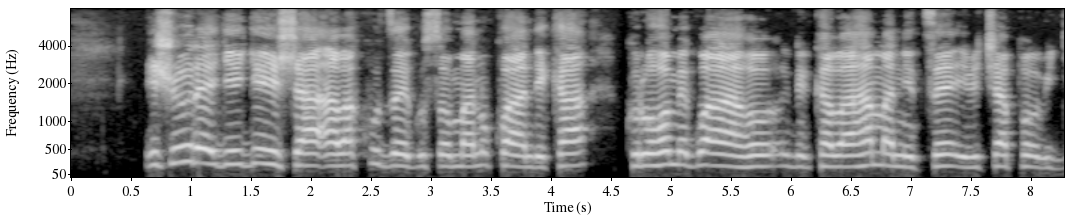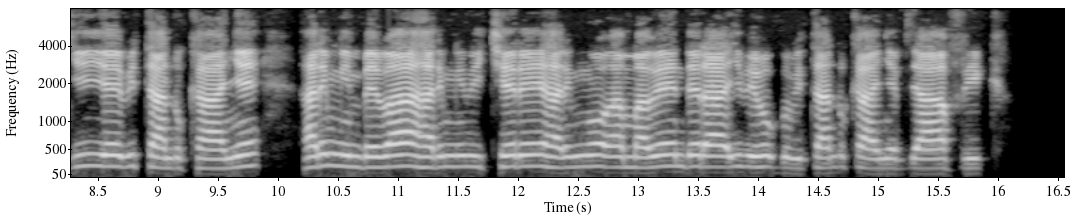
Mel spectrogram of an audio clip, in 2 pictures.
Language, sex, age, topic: Rundi, male, 36-49, education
